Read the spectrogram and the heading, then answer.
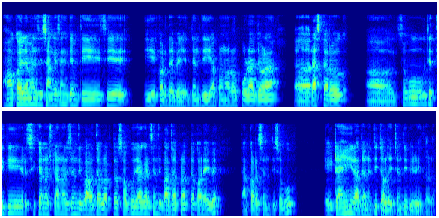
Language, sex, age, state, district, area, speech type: Odia, male, 18-30, Odisha, Cuttack, urban, spontaneous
